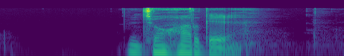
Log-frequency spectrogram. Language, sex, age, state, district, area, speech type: Santali, male, 18-30, West Bengal, Bankura, rural, spontaneous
